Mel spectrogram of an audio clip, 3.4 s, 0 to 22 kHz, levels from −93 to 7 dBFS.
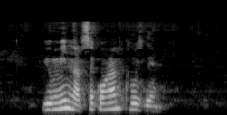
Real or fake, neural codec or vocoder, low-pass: real; none; 9.9 kHz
